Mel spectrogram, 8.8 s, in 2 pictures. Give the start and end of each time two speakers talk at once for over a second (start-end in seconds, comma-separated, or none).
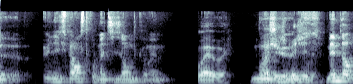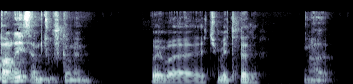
none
